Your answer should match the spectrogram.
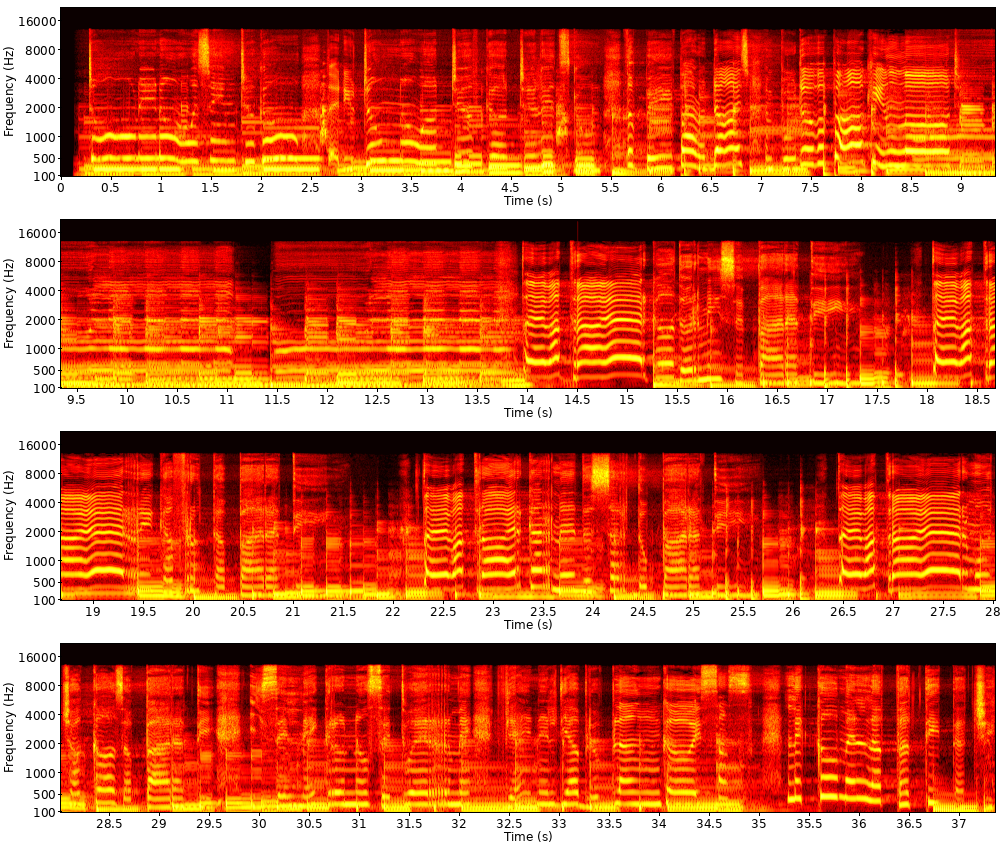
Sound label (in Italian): canzoni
